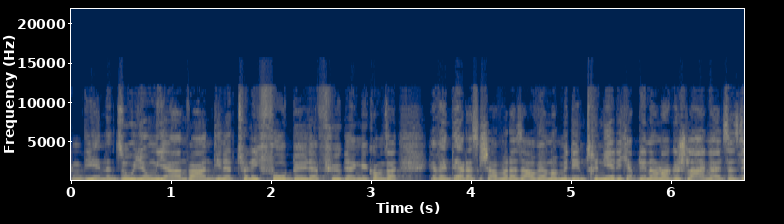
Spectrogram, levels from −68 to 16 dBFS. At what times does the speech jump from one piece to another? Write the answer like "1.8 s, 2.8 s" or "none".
1.2 s, 2.7 s, 4.1 s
